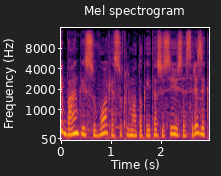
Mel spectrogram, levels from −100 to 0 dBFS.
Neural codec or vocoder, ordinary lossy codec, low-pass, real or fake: none; AAC, 48 kbps; 14.4 kHz; real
